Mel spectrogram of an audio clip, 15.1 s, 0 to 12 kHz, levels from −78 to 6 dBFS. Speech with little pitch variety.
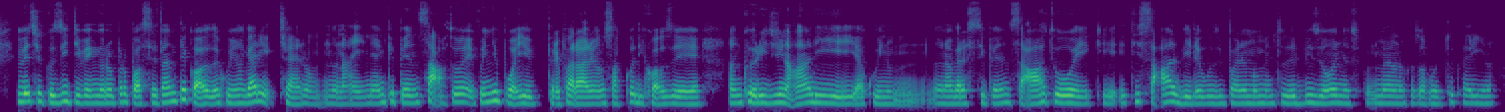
Yes: narrow, 2.0 semitones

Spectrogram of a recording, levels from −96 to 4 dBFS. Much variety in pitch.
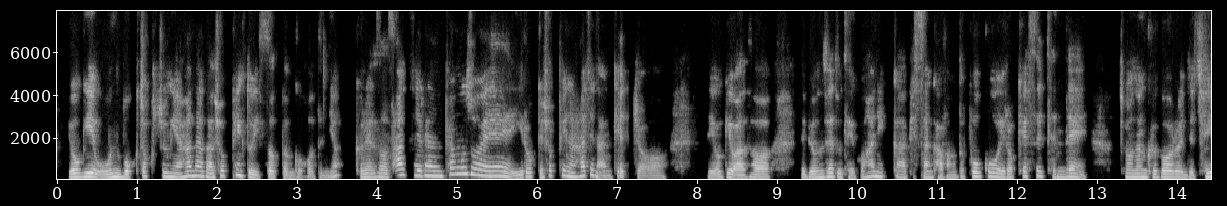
Yes: wide, 6.7 semitones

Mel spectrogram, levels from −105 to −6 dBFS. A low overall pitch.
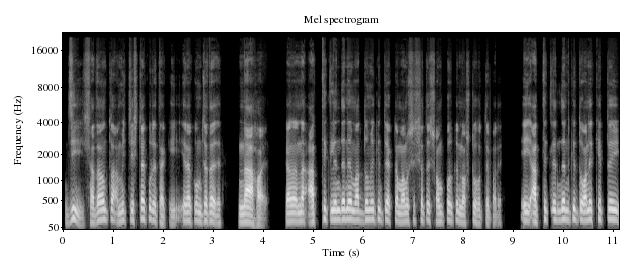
No: medium, 145 Hz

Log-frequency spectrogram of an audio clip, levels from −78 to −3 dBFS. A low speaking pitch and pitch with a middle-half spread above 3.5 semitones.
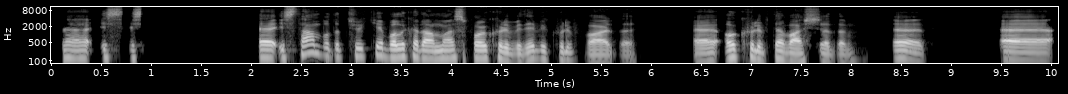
Yes: low, 120 Hz; average, 4.3 semitones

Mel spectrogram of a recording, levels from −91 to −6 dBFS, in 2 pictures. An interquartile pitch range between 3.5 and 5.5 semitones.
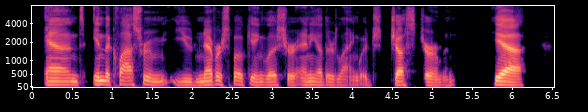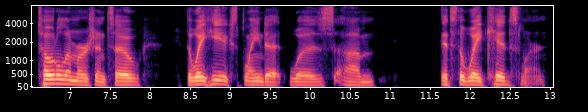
No: narrow, 2.5 semitones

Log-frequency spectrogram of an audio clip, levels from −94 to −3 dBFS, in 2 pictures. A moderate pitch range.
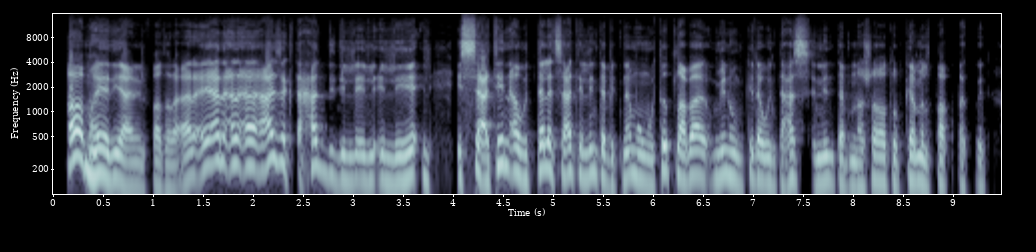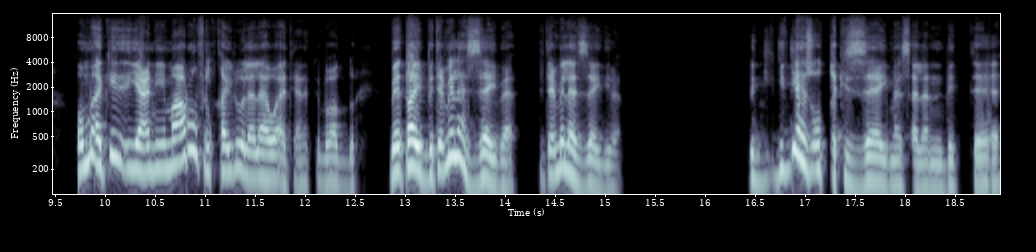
No: wide, 6.6 semitones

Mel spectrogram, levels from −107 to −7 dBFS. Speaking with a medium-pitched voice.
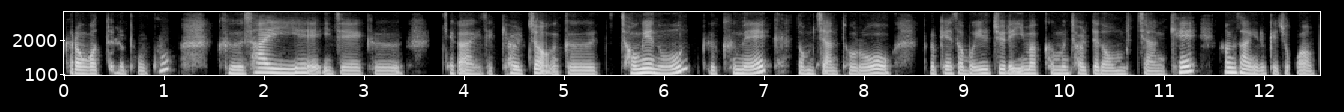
Yes: medium, 165 Hz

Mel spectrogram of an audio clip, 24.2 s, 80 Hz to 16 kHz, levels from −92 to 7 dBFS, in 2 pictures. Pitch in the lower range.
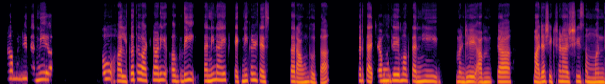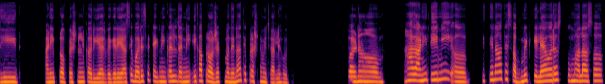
No: high, 215 Hz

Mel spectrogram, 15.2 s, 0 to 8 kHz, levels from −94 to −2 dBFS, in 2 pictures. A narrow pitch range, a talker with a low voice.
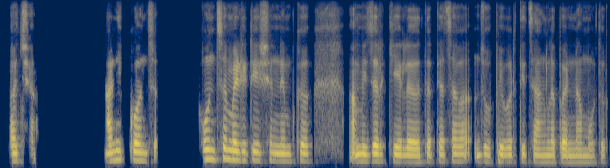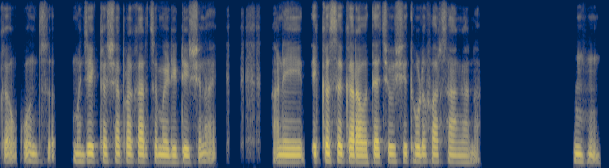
Yes: narrow, 1.9 semitones; low, 125 Hz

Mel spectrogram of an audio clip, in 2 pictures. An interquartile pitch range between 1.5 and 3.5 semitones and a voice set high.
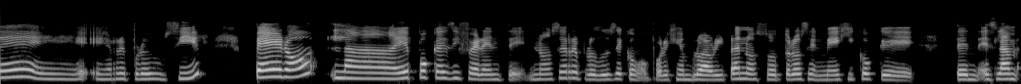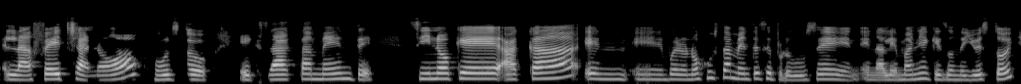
Yes: narrow, 2.6 semitones; high, 240 Hz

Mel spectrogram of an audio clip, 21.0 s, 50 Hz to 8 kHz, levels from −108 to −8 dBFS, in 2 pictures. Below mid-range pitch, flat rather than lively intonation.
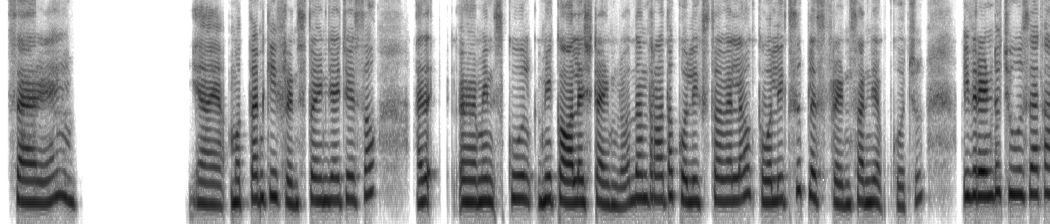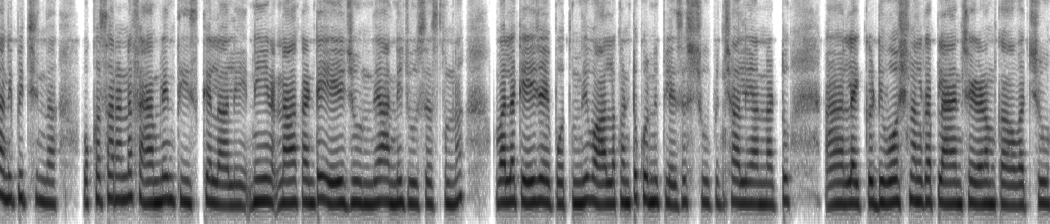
No: very high, 255 Hz; narrow, 2.3 semitones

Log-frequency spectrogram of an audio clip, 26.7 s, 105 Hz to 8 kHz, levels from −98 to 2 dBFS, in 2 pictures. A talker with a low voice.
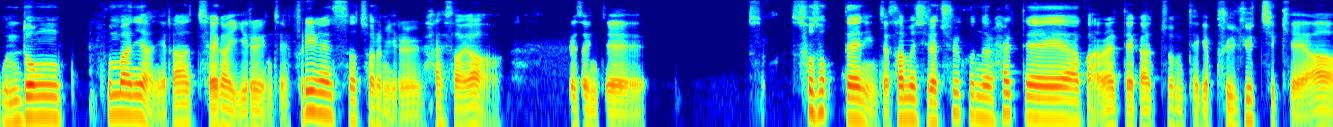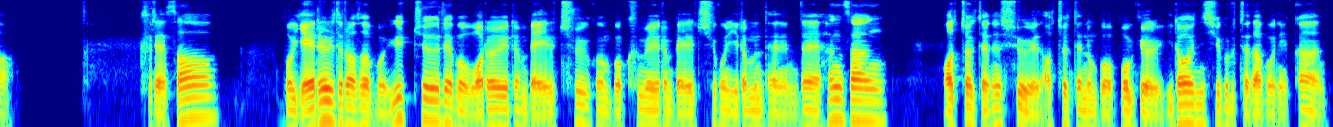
Yes: low, 105 Hz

